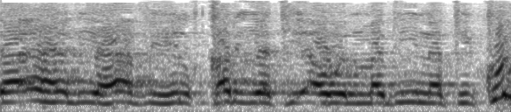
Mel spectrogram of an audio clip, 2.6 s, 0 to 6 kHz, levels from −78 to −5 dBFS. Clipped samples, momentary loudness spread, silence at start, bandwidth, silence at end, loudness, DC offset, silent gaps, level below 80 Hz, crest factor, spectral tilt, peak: under 0.1%; 5 LU; 0 s; 6 kHz; 0 s; -17 LUFS; 0.2%; none; -54 dBFS; 10 dB; -5.5 dB/octave; -6 dBFS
